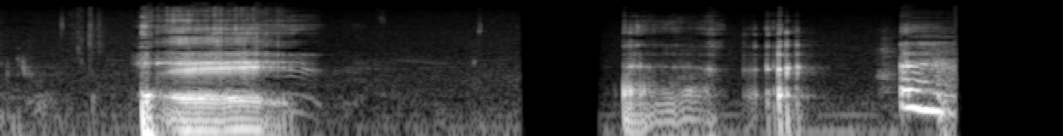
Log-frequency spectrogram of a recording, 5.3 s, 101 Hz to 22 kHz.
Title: Random tik tok girls burp compilation & Best Moments PT.5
